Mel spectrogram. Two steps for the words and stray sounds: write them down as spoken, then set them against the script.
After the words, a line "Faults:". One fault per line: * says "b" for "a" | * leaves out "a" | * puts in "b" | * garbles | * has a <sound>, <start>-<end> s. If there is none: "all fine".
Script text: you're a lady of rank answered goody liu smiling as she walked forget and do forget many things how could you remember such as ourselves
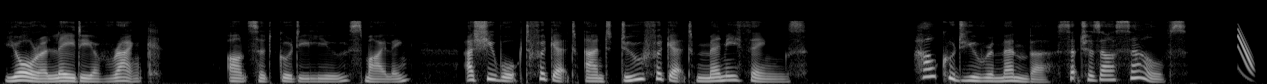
you're a lady of rank answered goody liu smiling as she walked forget and do forget many things how could you remember such as ourselves
Faults:
* has a chirp, 12.4-12.6 s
